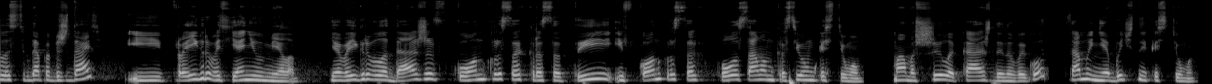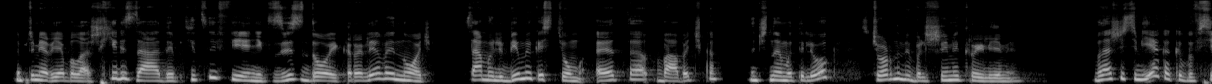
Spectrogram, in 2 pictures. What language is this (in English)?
Russian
